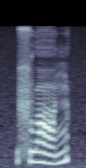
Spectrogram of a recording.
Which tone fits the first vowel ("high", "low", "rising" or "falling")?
low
